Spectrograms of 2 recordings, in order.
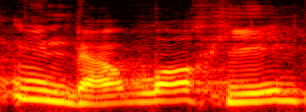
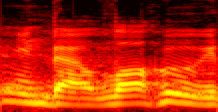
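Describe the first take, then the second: First: The phrase ends with an 'i' vowel. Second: The phrase ends with a 'u' vowel. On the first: The speaker calls it right. "yang benar indallahi" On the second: The speaker calls it wrong. "tidak boleh indallahu"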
